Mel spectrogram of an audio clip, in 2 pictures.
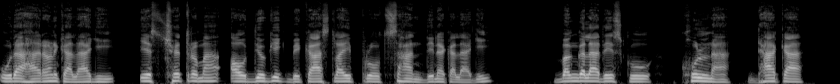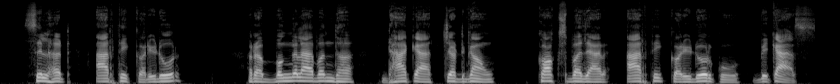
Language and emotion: Nepali, neutral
